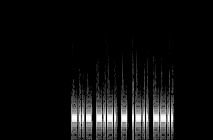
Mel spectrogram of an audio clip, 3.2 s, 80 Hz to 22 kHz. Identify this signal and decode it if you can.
Morse code, heard as a keyed tone, about 44 wpm, 690 Hz. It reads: XCTLZ
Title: Code Groups - 5 Letters - 45wpm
